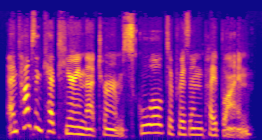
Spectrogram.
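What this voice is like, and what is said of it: Creaky vocal fry. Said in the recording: “hear the way her voice kind of creaks on the word pipeline ... That's vocal fry”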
